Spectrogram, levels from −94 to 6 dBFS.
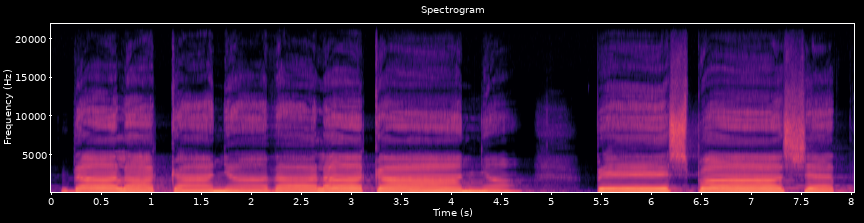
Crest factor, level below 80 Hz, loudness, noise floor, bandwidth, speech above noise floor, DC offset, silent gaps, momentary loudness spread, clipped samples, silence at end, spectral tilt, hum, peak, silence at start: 12 dB; -62 dBFS; -24 LUFS; -57 dBFS; 19.5 kHz; 33 dB; under 0.1%; none; 6 LU; under 0.1%; 0 s; -3 dB/octave; none; -12 dBFS; 0.1 s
